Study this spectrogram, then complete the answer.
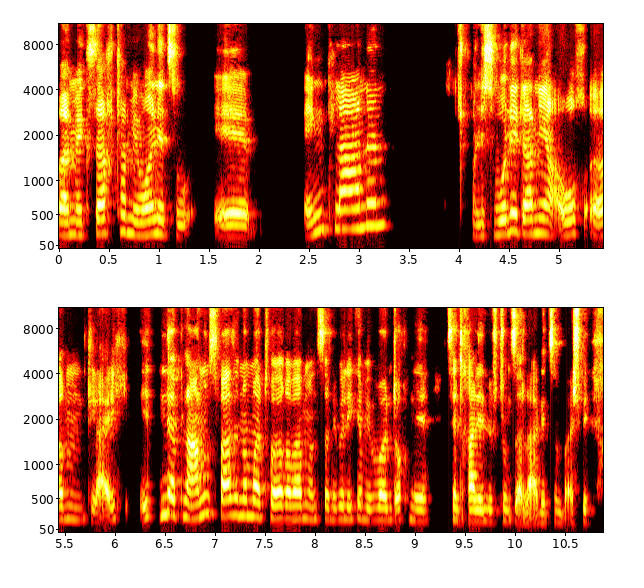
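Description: Using a normal speaking voice, a woman talks at a fairly quick pace with medium pitch and lively intonation. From northern Bavaria. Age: 30s. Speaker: engineer and home builder. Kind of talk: casual interview.

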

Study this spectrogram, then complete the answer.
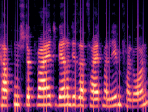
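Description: In a monotone, flat delivery, a woman speaks at a fairly high pitch. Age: 30s. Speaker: chronic fatigue coach. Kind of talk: interview. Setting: video call. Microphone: poorer Zoom audio.

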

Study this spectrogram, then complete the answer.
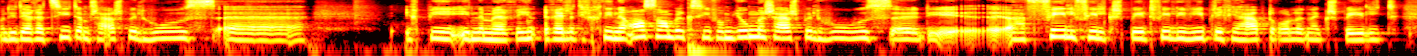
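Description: A woman at a medium pitch and moderate pace, with fairly even intonation and noticeable background noise. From Switzerland, Zurich (also Paris, Hamburg). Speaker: author and actress. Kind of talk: interview. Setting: studio.

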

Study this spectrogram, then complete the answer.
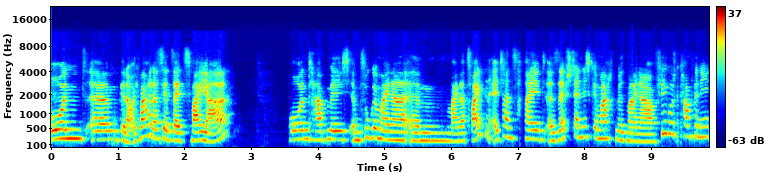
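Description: A woman speaks in a normal speaking voice, fairly high-pitched, at a moderate pace with lively intonation. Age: 30s. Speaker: business coach for working mothers. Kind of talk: interview.

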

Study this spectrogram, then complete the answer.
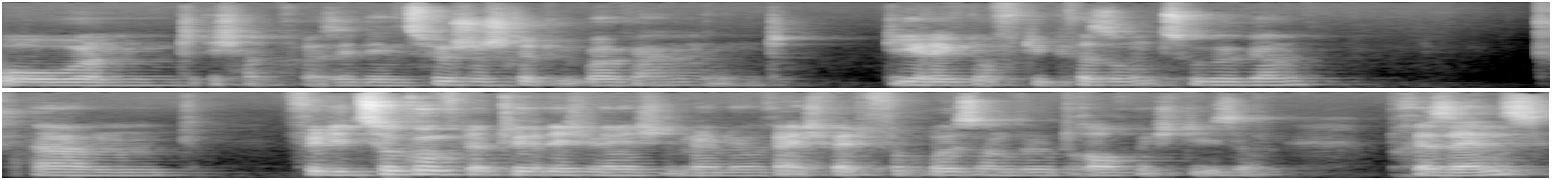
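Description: A man in monotone, flat intonation at a moderate pace. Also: medium pitch for a man, big swings in loudness. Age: 20s. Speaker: photographer. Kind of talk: interview.

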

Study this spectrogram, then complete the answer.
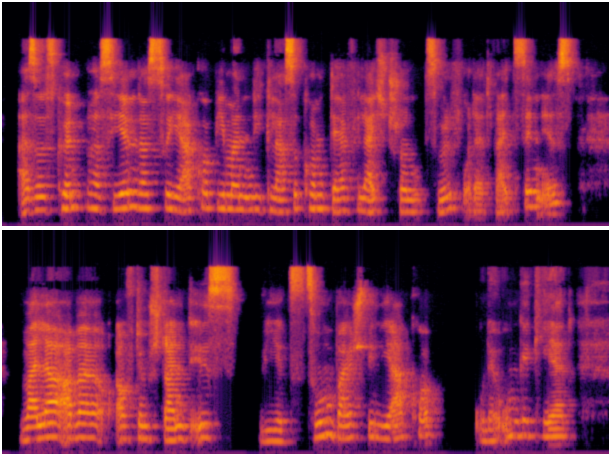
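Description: With an ordinary speaking voice, a woman speaks at a medium pitch and a fairly slow pace, with ordinary pitch variation. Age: 50s. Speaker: business owner. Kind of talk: interview. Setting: studio.

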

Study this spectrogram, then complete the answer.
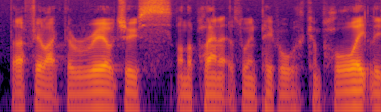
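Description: In a New Zealand accent, a man speaks with a very deep, low pitch and monotone, flat intonation on a very clean recording with a silent background. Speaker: physical and vocal therapist. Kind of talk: casual chat.

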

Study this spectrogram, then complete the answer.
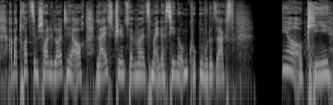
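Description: A woman talks at a fairly quick pace with a dark, mellow tone. Her pitch is medium, with ordinary variation. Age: 30s. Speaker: CrossFit gym owner and coach, podcast co-host. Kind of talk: casual chat.

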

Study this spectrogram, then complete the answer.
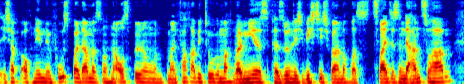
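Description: Flat, monotone speech from a man with medium pitch at a fairly quick pace, in a very clean recording with a silent background. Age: 30s. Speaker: former pro footballer and motivational speaker. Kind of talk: interview.

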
